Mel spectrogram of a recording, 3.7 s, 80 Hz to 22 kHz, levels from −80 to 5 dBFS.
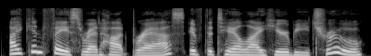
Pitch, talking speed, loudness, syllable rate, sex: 215 Hz, 210 wpm, -17 LUFS, 3.7 syllables/s, female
